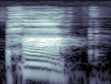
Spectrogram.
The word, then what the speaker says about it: Pak: Yeah, just so you know, it's pronounced Pak.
